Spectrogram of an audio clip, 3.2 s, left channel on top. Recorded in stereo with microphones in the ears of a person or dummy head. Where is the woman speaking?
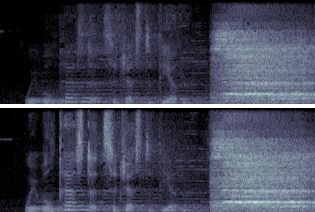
60° right (ahead or behind), 1.3 m; by 3.0 s 70° left (ahead or behind), 1.6 m.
